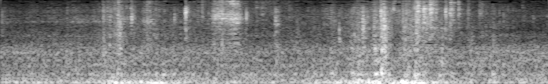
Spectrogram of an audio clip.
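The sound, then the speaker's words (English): A car rolls along on the way into work with a steady, heavy low rumble, broken by a few uneven jolts and light rattling as it goes over bumps. No one speaks. “So I try to sip my coffee as I endure the usual bumps on the way into work.”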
